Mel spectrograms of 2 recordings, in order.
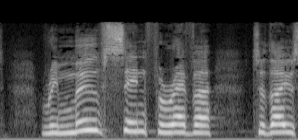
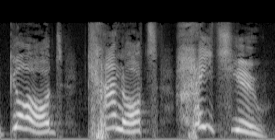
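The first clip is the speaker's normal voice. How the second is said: slow, deliberate preacher emphasis; slow and weighty; slower than usual. Shown as a demonstration. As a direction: lay each word down slowly. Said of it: "Please hear this".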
